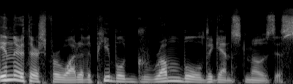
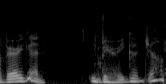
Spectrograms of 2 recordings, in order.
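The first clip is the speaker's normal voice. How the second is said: soft, condescending, patronizing pat-on-the-head praising tone; 10 dB quieter than usual. Praising another person's correct answer: condescending. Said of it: "that sounded condescending".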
